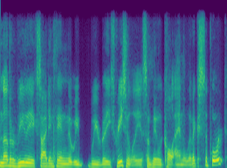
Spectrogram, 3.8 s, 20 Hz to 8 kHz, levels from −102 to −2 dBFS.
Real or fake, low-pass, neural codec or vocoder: fake; 7.2 kHz; codec, 16 kHz, 1 kbps, X-Codec, HuBERT features, trained on general audio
